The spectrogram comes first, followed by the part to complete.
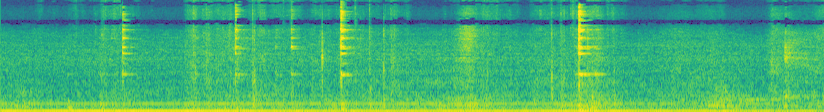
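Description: A few faint clinks and taps of wire-stemmed artificial maple leaves knocking against a ceramic container as they are arranged, each with a short ring; the two sharpest come about three and a half and six seconds in. A steady low hum runs underneath.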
